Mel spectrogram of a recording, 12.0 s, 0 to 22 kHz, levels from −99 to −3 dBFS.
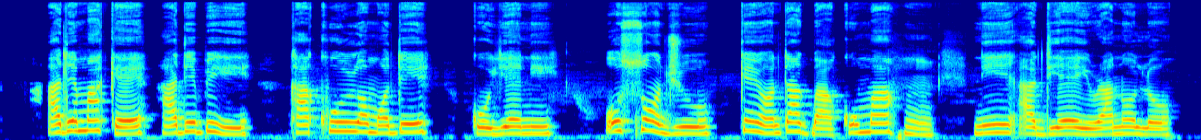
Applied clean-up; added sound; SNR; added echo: none; none; none; none.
